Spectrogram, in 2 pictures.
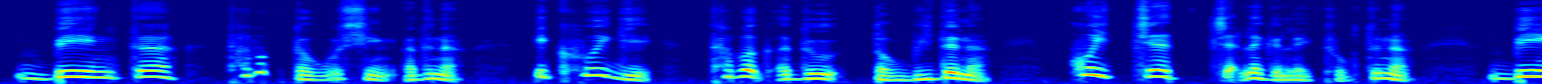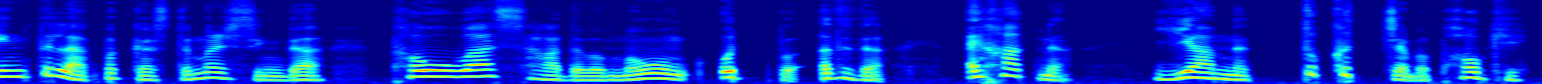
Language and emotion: Manipuri, disgusted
